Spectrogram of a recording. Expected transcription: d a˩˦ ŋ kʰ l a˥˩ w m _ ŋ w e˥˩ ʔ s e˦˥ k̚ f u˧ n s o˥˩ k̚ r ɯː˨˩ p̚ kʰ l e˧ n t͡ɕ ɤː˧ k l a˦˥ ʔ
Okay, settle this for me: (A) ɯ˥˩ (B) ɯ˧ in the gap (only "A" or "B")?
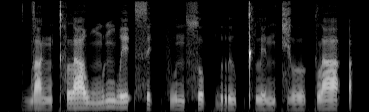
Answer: A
